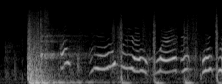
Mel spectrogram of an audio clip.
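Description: A heavy thud as a body flops face-down onto a heap of clothes. It is followed by a muffled, wavering wail with quick soft thumps from fists and feet beating the pile in a tantrum.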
